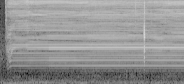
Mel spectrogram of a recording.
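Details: Wahl Detailer cordless hair trimmer after replacing the blade plate that caused intense noise: starts and settles into a steady, even high buzz with one brief tick.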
